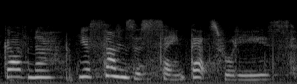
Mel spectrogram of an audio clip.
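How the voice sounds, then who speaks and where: A woman's voice: very high-pitched, lively intonation, measured pace, fairly bright tone, exaggerated voice. A woman playing a fussing, affectionate British pub barmaid in a comic film. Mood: doting. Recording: noisy old film soundtrack.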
